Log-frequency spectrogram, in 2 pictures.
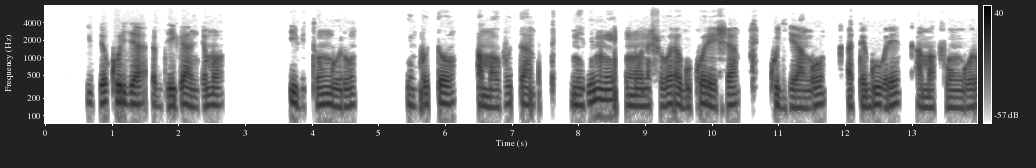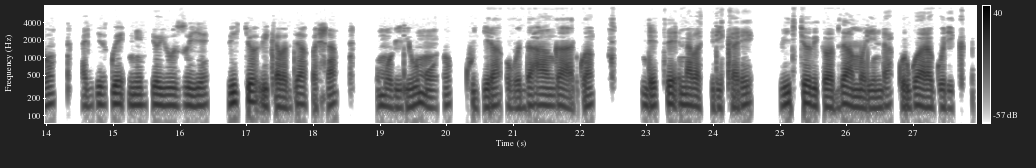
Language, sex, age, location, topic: Kinyarwanda, female, 25-35, Kigali, health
